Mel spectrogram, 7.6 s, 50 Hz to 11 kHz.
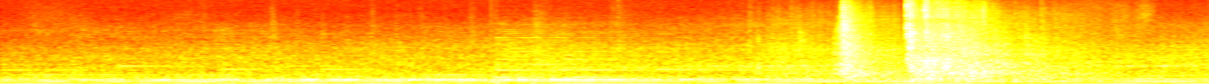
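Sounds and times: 
steady low rumble: 0.0s - 7.5s
large gate of a house closing: 4.6s - 7.2s.

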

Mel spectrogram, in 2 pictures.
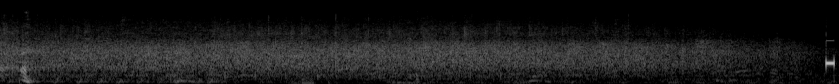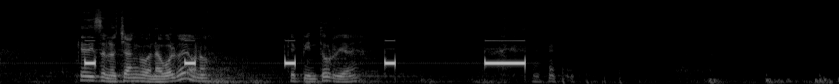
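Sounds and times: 
crowd applause in the main hall: 0.0s - 8.2s
speech: 0.2s - 0.5s, 9.4s - 10.7s, 11.3s - 12.1s.

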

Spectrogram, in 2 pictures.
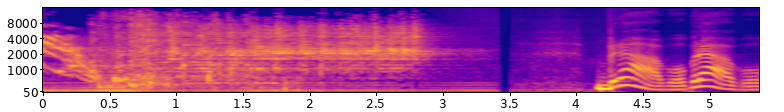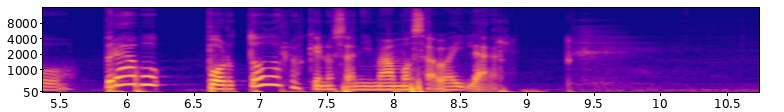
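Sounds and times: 
loud falling cat meow: 0.0s - 0.8s
steady low hum: 0.0s - 10.7s
busy rattling and clattering: 0.4s - 3.2s
speech: 4.2s - 9.0s.

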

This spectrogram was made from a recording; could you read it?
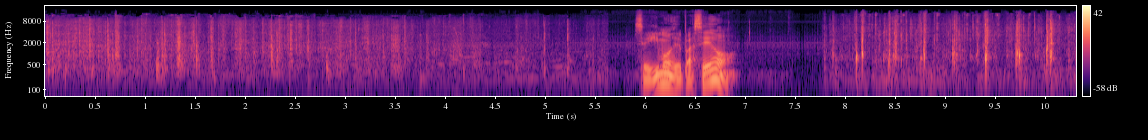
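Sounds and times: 
horses' hooves clip-clopping pulling a carriage through the city: 0.0s - 5.6s, 7.8s - 10.3s
speech: 5.9s - 7.0s.

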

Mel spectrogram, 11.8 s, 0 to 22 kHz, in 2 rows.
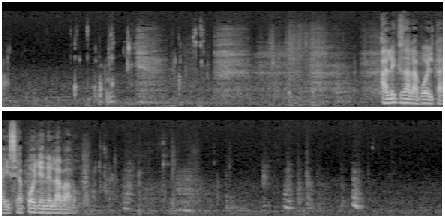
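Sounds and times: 
man in a bathtub gulping a glass of drink: 0.0s - 4.2s, 7.0s - 8.4s
speech: 5.1s - 7.1s.

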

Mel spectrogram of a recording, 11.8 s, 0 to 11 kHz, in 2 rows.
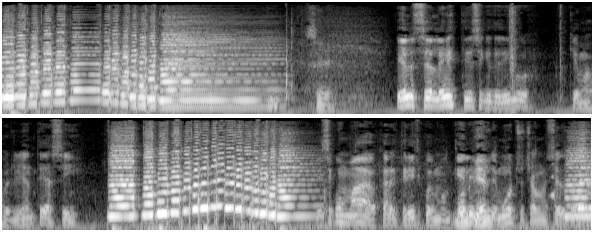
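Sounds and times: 
speech: 0.0s - 1.6s, 3.2s - 11.7s
accordion played on the master register with all four reed voices open: 0.0s - 3.0s, 7.0s - 9.3s, 11.4s - 11.7s.

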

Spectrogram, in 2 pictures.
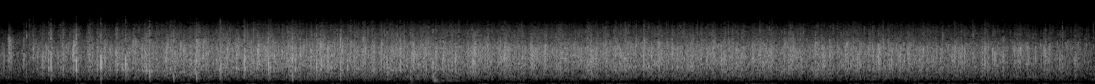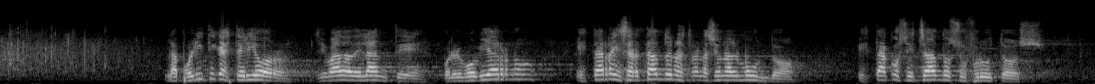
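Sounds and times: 
large audience applauding: 0.0s - 12.5s
speech: 12.7s - 21.4s.

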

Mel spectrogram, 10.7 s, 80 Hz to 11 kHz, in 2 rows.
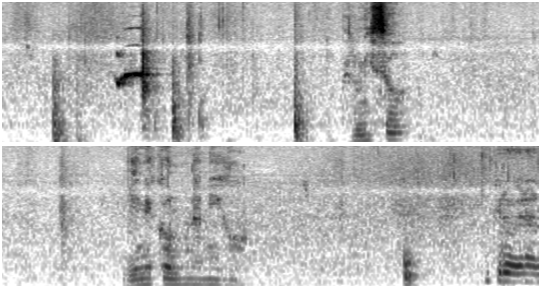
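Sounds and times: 
bedroom door opening with a rising creak: 1.1s - 1.9s
knock on a bedroom door: 1.6s - 2.0s, 2.9s - 3.2s, 9.4s - 9.6s
speech: 3.5s - 4.2s, 6.6s - 7.9s, 10.2s - 10.7s.

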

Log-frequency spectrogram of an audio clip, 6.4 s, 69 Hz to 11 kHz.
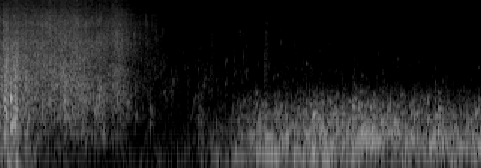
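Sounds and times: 
bright splashy rush of water: 0.0s - 4.3s
soft underwater bubbling: 2.6s - 6.4s
low underwater rumble beneath the sea: 2.7s - 6.4s.

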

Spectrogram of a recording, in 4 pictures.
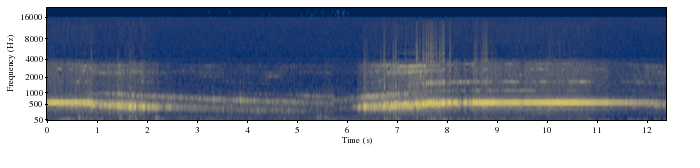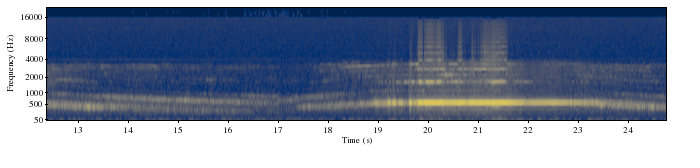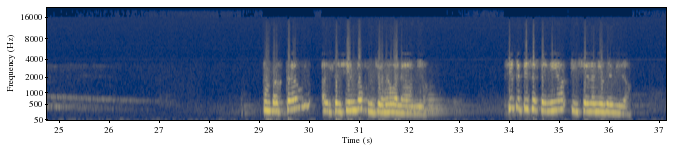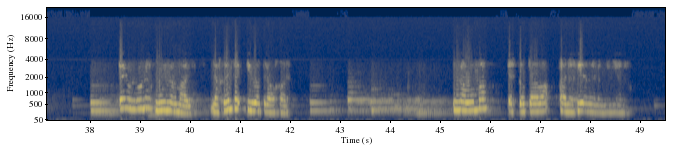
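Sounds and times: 
memorial siren wailing for the AMIA bomb attack anniversary: 0.0s - 27.0s, 29.1s - 32.8s, 38.0s - 48.9s
speech: 29.3s - 29.9s, 30.5s - 32.4s, 34.6s - 36.5s, 39.8s - 42.1s, 46.6s - 48.8s.

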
